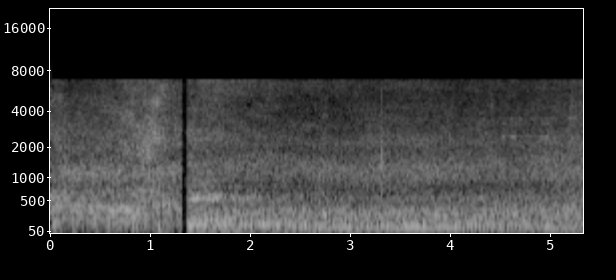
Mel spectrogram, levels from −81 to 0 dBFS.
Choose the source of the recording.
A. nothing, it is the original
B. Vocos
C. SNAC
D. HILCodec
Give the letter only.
A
